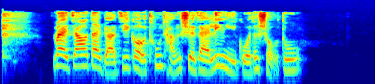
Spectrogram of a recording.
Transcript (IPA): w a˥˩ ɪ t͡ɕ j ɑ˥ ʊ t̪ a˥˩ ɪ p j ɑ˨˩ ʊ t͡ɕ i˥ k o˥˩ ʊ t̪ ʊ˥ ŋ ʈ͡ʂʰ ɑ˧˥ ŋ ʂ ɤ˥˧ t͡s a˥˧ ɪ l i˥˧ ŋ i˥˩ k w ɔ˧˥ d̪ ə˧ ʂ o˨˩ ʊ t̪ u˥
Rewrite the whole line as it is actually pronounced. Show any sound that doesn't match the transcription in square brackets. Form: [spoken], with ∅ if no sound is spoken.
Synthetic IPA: w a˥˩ ɪ t͡ɕ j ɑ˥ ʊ t̪ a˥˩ ɪ p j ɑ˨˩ ʊ t͡ɕ i˥ k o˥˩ ʊ [t̪ʰ] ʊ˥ ŋ ʈ͡ʂʰ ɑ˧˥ ŋ ʂ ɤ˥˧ t͡s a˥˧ ɪ l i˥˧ ŋ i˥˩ k w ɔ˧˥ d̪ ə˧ ʂ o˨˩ ʊ t̪ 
